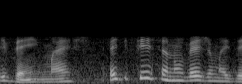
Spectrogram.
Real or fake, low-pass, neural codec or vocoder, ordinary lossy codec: real; 3.6 kHz; none; none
